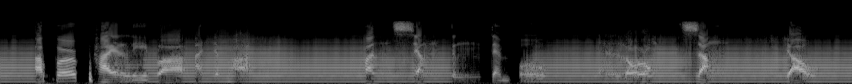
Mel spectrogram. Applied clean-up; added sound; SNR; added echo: neural diffusion model UNIVERSE++.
